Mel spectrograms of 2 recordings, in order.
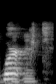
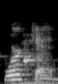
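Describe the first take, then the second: First: The word is said as one syllable. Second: The ending is said as a second syllable. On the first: The speaker calls it right. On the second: The speaker calls it wrong.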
